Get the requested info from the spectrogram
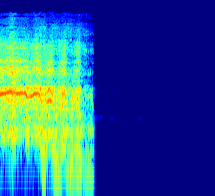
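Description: A horse's whinny sound effect: one high, wavering neigh that rises in pitch and lasts about a second, then cuts off abruptly.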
